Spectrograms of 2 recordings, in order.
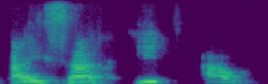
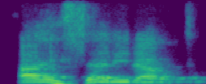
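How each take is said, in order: First: Each word is said separately with breaks. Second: The words are linked smoothly without breaks. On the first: The speaker calls it wrong. "It's not like a separation" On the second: The speaker calls it right. "you have to do it fluently"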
